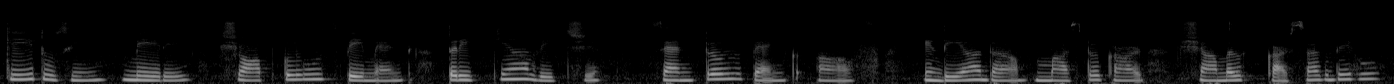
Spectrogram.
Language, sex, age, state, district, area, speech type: Punjabi, female, 18-30, Punjab, Rupnagar, rural, read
